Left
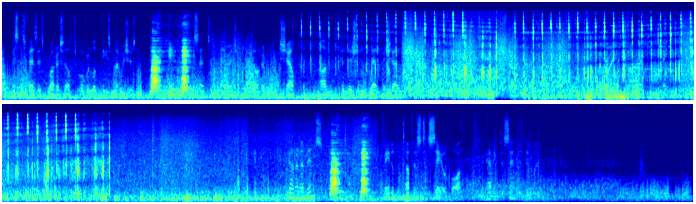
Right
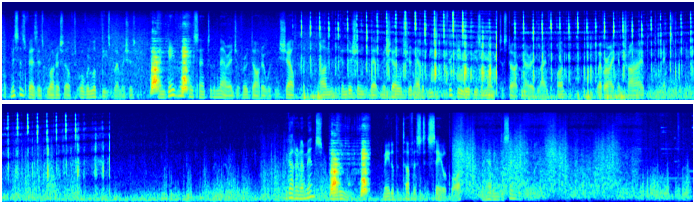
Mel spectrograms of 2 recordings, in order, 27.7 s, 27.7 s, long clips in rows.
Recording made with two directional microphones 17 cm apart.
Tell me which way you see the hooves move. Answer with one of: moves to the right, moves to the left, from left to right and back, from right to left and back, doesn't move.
moves to the left.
